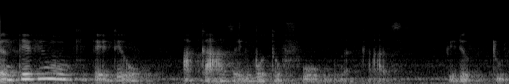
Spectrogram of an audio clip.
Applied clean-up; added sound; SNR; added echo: none; none; none; reverberation time 0.9 s.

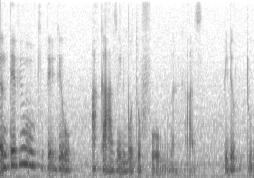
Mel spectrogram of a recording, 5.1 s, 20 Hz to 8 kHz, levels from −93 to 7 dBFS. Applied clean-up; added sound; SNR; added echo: none; none; none; none.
